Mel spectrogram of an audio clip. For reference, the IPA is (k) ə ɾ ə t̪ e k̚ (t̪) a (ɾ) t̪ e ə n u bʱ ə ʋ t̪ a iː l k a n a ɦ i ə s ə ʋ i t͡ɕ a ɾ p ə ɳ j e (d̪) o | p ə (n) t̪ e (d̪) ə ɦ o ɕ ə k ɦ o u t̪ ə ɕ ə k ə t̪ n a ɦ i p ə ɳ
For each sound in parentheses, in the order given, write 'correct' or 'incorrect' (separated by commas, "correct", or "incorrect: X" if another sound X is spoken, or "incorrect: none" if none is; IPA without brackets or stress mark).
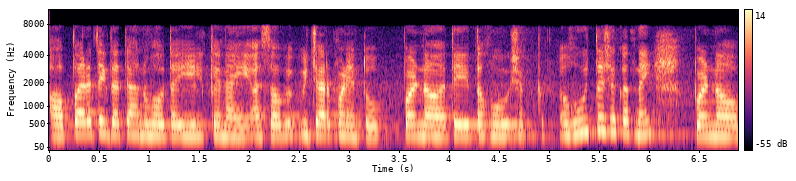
incorrect: p, incorrect: d̪, incorrect: none, incorrect: t̪, incorrect: ɳ, incorrect: t̪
